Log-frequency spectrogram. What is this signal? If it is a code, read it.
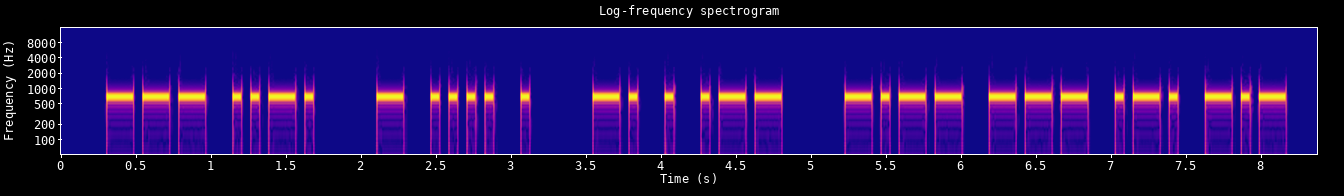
Morse code, heard as a keyed tone, about 20 wpm, 700 Hz. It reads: OF THE NEW YORK
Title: Sets of 5 Words 20wpm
